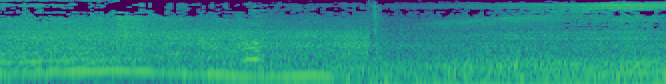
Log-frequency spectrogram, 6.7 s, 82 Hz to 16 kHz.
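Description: Hyundai Genesis Coupe 2.0T's turbocharged four-cylinder, fitted with a K&N cold air intake, pulling under acceleration. The pitch rises, falls away for a couple of seconds, then climbs again, with a sharp click in the middle.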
